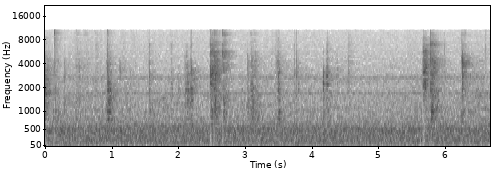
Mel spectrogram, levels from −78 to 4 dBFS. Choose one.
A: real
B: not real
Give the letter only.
A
